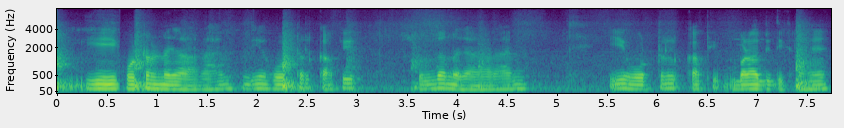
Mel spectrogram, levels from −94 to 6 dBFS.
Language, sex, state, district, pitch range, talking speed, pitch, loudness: Hindi, male, Bihar, Saharsa, 100-115 Hz, 180 wpm, 105 Hz, -19 LUFS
